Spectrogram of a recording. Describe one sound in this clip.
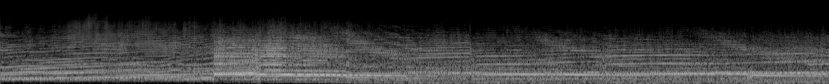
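Racing motorcycle engines whine at high revs, shifting pitch as the bikes pass.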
